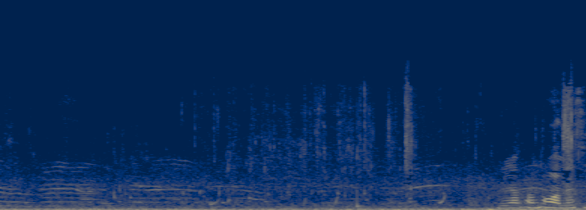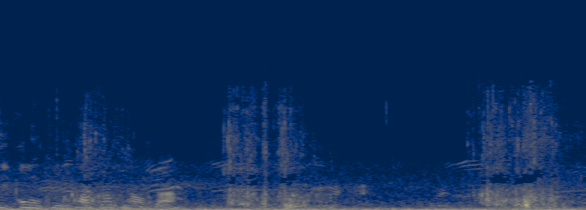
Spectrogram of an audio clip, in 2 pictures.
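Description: Water splashes as a net is dipped and lifted.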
